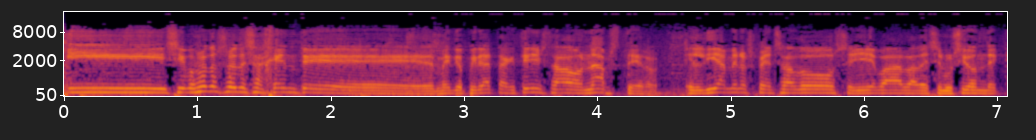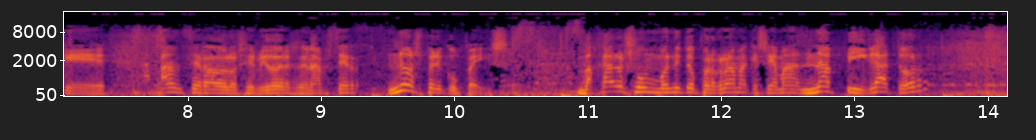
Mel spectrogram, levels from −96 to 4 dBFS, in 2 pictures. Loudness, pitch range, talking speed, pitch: -25 LUFS, 145-190 Hz, 170 wpm, 170 Hz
